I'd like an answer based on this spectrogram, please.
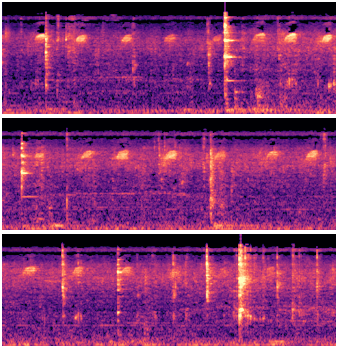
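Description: A metal spoon clinking and scraping against a ceramic bowl of salt and pepper as seasoning is spooned onto fried sparrow, with a sharp clink about three seconds in and another near the end. Faint high chirps repeat about twice a second in the background.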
